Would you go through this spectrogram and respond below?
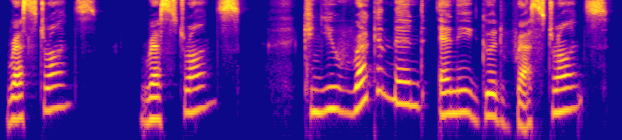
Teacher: Restaurants will be the focus, and that's where we'll go down. Restaurants has 2 syllables.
